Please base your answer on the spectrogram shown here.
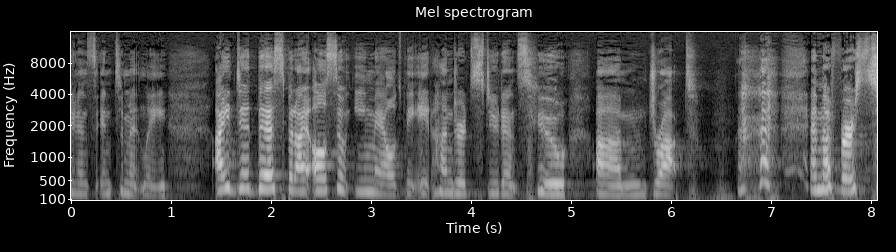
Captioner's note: laughter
